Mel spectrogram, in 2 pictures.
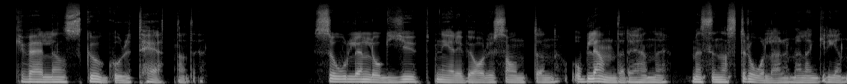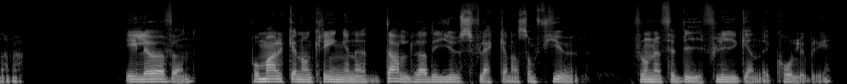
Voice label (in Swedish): Röstprov Ljudbok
